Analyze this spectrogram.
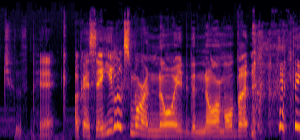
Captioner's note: chuckles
